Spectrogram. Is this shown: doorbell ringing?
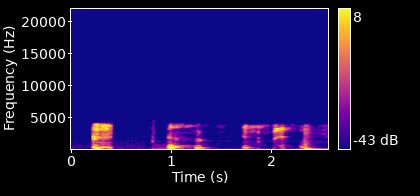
no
